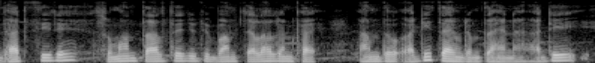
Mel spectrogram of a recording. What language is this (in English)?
Santali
